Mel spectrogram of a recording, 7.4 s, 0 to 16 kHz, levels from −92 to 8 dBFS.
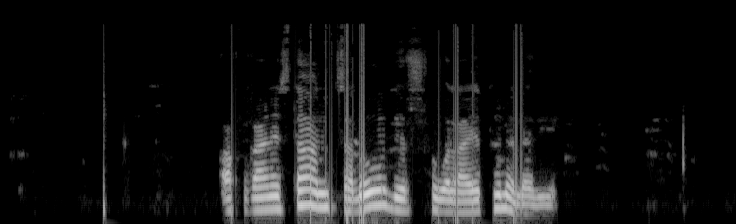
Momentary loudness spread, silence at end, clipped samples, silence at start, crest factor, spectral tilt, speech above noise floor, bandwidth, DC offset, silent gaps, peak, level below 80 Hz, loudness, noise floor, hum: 11 LU; 1.8 s; under 0.1%; 2.2 s; 18 dB; -8.5 dB/octave; 61 dB; 11 kHz; under 0.1%; none; -4 dBFS; -52 dBFS; -19 LUFS; -79 dBFS; none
